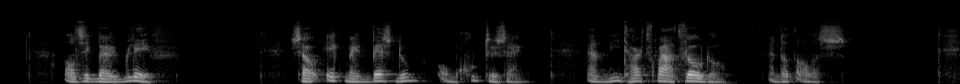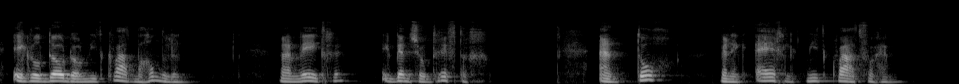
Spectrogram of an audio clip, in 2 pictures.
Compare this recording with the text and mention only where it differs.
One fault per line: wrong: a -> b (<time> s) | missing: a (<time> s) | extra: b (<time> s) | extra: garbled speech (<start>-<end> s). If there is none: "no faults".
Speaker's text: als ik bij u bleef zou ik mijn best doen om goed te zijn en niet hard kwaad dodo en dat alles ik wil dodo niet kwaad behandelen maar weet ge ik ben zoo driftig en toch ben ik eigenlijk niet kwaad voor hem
no faults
